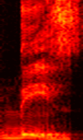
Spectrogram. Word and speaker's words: these: এরপরে আছে these, একটি হলো THIS, this, এটার উচ্চারণ হলো saw, this, আর এরপরেরটি হলো THESE, এটার উচ্চারণে শেষে হবে জ, these, these যেহেতু প্লুরাল এ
